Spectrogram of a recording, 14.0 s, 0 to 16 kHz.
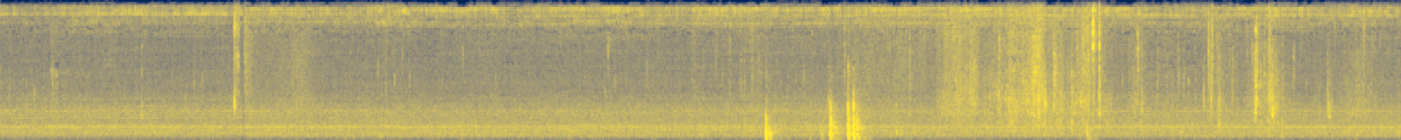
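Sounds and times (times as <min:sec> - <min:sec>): steady hiss: 0:00.0 - 0:14.0
soft rustling: 0:09.0 - 0:14.0.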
